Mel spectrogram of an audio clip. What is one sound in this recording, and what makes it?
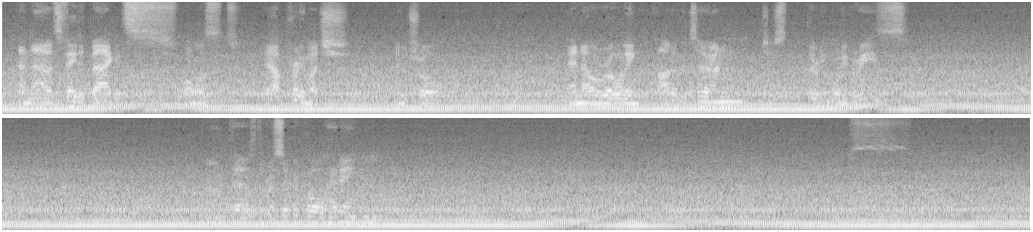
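A light aircraft engine drones steadily.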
